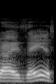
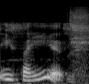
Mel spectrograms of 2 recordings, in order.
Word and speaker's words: Isaias: I called it Isaiah for 2 years until I realized, oh wait, that's Isaias.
